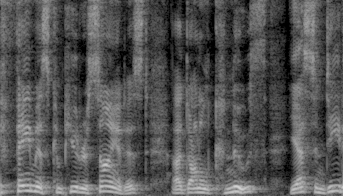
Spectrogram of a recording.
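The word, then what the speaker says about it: Knuth: A very famous computer scientist uh Donald Kuth. Yes indeed it's pronounced kuth. It's not a silent K.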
